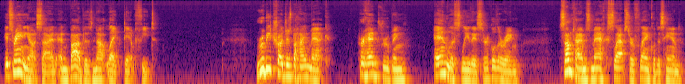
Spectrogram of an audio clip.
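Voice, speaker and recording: A man giving an expressive read-aloud narration of a children's novel. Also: medium pitch.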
